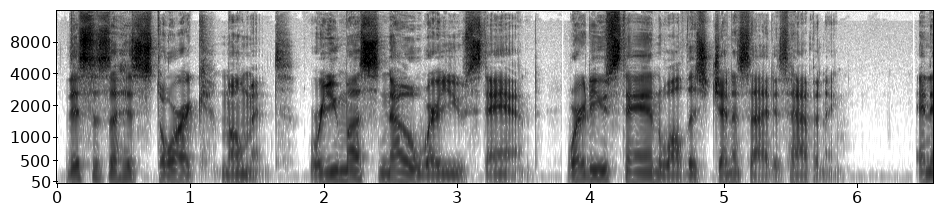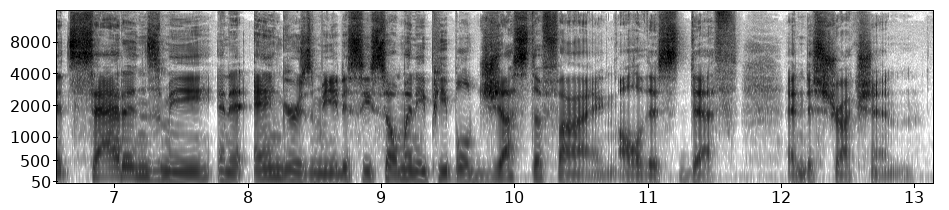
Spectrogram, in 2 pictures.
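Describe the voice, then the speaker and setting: A man's voice: medium pitch, normal speed. An American man speaking earnestly and emphatically, as a host giving religious commentary straight to his viewers. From United States. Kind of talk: earnest talk to camera.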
